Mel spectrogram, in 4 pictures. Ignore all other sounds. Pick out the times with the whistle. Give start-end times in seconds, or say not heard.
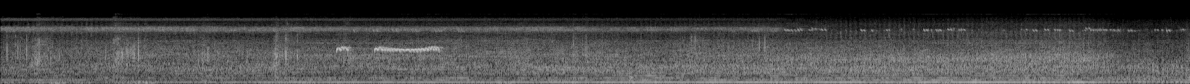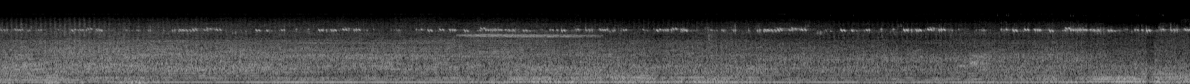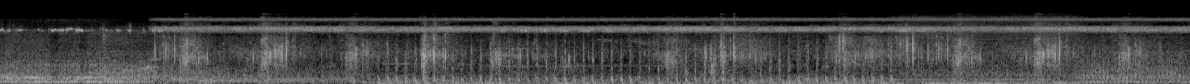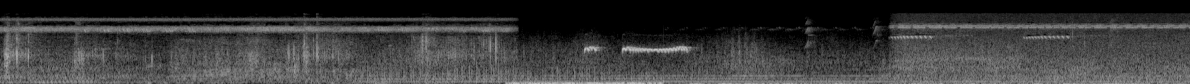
3.4-4.5, 16.4-17.9, 41.5-42.6.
